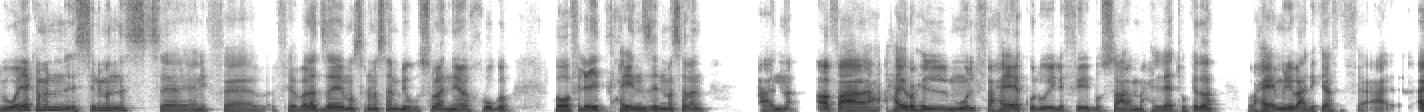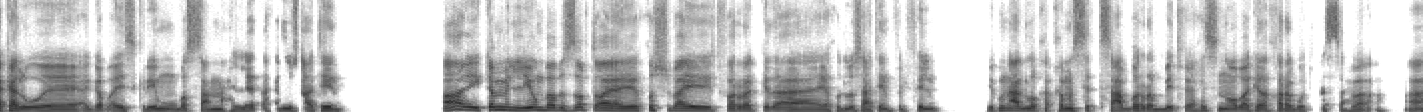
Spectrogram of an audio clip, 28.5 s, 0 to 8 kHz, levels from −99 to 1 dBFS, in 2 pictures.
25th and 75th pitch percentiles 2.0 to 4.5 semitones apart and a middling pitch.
No: average, 3.1 semitones; low, 130 Hz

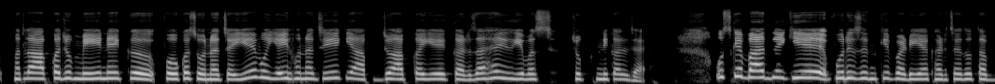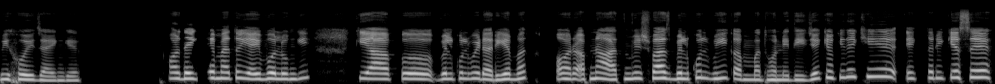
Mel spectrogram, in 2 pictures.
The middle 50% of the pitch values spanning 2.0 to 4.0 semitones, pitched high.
Yes: average, 2.8 semitones; very high, 260 Hz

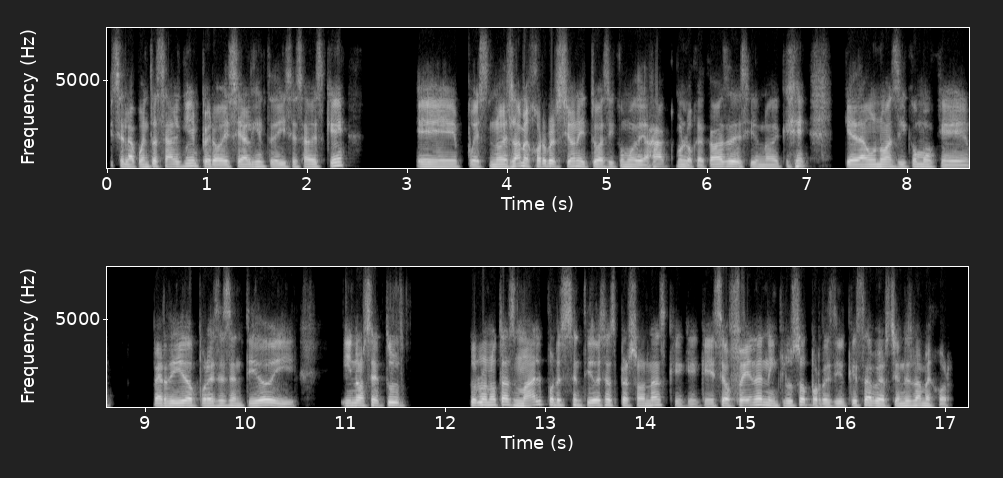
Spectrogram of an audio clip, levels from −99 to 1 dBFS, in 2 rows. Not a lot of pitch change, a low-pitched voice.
No: average, 3.0 semitones; low, 125 Hz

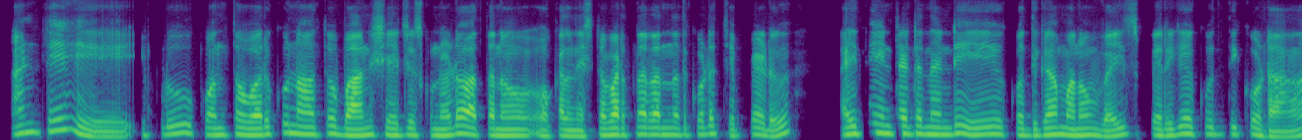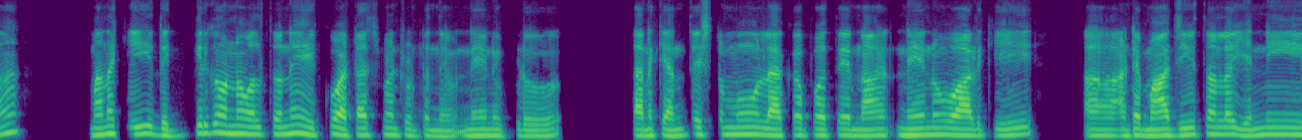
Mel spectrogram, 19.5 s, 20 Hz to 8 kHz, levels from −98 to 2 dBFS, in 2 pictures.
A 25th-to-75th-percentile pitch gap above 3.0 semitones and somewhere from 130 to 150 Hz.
No: average, 2.7 semitones; medium, 140 Hz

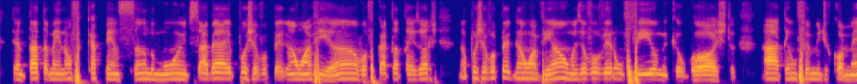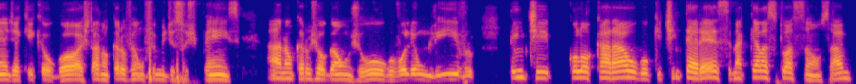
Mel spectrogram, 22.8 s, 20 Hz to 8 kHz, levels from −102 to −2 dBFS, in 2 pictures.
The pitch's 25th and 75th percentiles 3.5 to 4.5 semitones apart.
No: average, 3.1 semitones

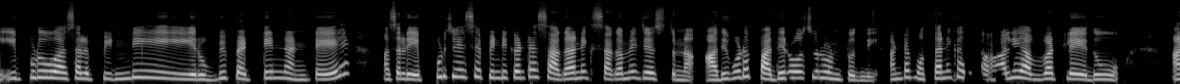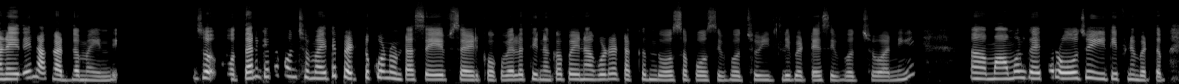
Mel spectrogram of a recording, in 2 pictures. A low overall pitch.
No: high, 245 Hz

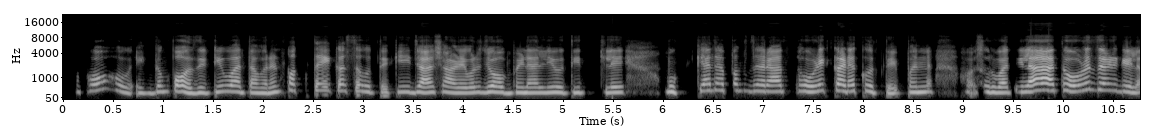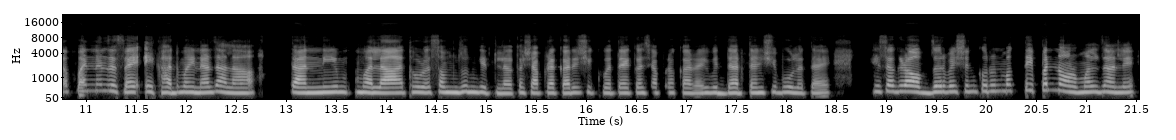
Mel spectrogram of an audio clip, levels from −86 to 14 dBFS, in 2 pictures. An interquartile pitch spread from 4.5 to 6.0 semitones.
No: average, 3.2 semitones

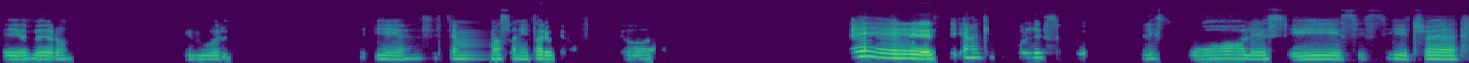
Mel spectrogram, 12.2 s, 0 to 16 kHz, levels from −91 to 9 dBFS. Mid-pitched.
Yes: medium, 180 Hz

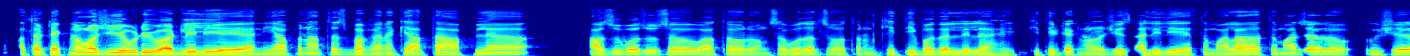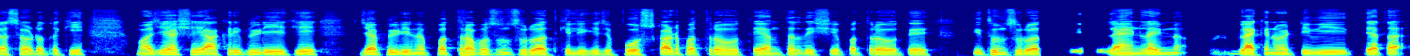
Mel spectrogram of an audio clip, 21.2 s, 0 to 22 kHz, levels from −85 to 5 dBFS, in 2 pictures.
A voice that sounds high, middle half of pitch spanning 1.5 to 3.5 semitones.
No: low, 110 Hz; narrow, 2.6 semitones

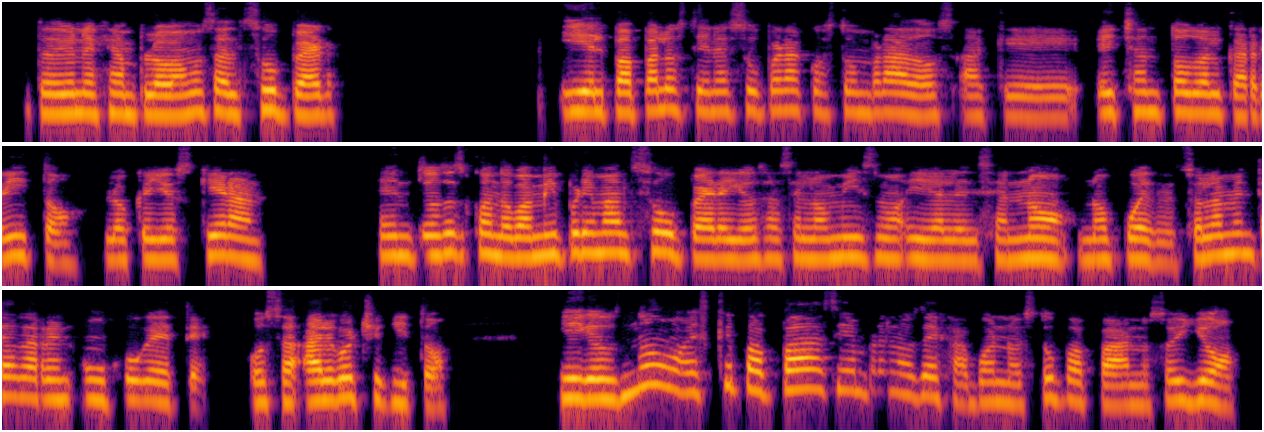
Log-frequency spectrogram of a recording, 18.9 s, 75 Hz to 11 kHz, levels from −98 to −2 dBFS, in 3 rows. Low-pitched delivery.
No: high, 215 Hz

